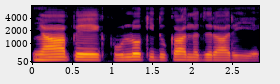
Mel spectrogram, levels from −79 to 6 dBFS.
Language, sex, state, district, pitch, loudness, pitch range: Hindi, male, Rajasthan, Bikaner, 140 Hz, -18 LUFS, 135-145 Hz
